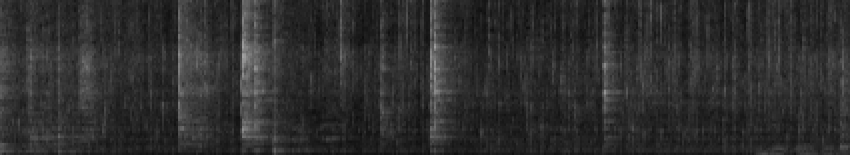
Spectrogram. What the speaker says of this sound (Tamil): நல்லா வந்து இது வந்து கொதிக்குது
